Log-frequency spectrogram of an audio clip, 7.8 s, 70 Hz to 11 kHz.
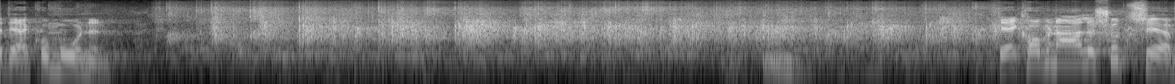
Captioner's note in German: Beifall bei der CDU und dem BÜNDNIS 90/DIE GRÜNEN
